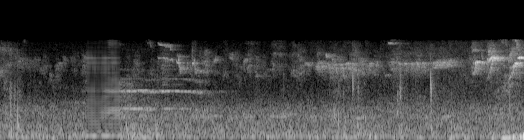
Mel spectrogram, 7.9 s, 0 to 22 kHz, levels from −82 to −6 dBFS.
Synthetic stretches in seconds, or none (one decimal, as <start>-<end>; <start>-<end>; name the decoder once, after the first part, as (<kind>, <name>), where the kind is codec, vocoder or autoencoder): 1.3-1.8 (vocoder, BigVGAN v2)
